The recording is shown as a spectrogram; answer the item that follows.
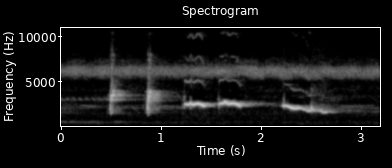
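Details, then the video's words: Chinese hwamei song used as master song for training cage songbirds: two short sharp chirps, then clear whistled notes that hold level and then glide downward, with quiet gaps between phrases. "Masteran Burung Poksay Mandarin"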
